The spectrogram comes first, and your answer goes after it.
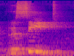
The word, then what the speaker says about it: receipt: I have heard people is a wrong pronunciation. Correct one is receipt, receipt.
